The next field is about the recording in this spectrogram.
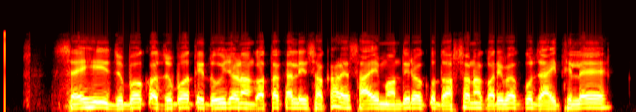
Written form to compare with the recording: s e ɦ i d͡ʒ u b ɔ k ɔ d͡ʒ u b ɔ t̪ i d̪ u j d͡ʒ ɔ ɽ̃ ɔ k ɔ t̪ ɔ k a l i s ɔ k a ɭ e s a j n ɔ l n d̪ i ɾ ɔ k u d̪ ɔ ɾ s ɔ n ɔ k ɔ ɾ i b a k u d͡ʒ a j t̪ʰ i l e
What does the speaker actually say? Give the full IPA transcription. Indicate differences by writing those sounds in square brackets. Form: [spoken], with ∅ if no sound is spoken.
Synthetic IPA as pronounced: s e ɦ i d͡ʒ u b ɔ k ɔ d͡ʒ u b ɔ t̪ i d̪ u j d͡ʒ ɔ ɽ̃ ɔ [ɡ] ɔ t̪ ɔ k a l i s ɔ k a ɭ e s a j [m] ɔ [∅] n d̪ i ɾ ɔ k u d̪ ɔ ɾ s ɔ n ɔ k ɔ ɾ i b a k u d͡ʒ a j t̪ʰ i l e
